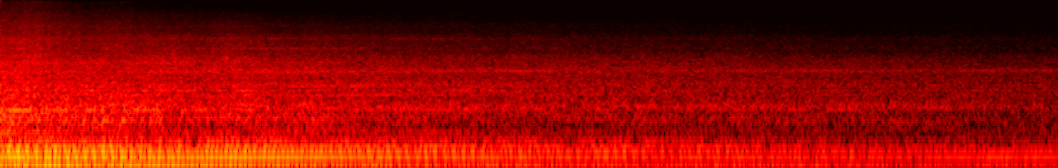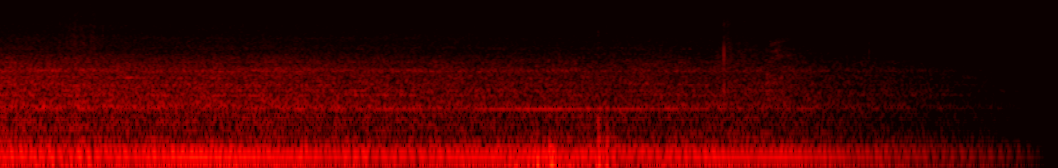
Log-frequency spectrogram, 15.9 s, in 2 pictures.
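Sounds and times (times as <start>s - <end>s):
MBTA trains: 0.0s - 15.5s.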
